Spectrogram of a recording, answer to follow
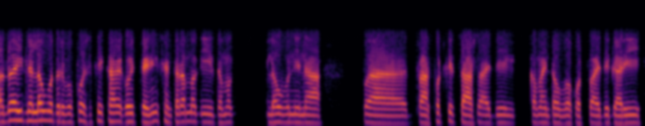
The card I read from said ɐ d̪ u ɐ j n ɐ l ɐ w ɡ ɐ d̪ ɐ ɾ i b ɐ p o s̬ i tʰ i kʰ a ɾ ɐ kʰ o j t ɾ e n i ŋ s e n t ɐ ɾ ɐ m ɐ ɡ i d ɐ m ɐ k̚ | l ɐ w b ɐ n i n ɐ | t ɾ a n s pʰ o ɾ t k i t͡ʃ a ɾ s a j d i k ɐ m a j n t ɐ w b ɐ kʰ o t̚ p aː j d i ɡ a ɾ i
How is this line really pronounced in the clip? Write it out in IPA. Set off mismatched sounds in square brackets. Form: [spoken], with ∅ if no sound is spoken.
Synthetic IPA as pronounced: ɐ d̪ u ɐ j n ɐ l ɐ w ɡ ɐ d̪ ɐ ɾ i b ɐ p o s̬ i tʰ i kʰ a ɾ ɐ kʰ o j t ɾ e n i ŋ s e n t ɐ ɾ ɐ m ɐ ɡ i d ɐ m ɐ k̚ | l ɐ w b ɐ n i n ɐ | t ɾ a n s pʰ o ɾ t k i t͡ʃ a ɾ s a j d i k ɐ m a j n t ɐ w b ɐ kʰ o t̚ p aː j d i ɡ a ɾ i

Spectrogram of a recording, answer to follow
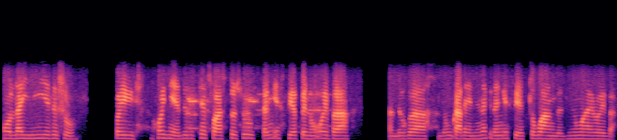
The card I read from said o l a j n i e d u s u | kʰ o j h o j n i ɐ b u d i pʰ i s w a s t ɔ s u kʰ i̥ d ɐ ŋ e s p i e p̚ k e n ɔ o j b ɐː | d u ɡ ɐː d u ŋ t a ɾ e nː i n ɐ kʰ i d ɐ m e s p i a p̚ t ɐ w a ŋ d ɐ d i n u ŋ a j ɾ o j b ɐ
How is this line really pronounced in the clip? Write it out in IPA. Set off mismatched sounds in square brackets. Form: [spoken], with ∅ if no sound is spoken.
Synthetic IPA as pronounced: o l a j n i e d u s u | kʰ o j h o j n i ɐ [d] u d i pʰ [e] s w a s t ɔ s u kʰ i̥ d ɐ ŋ e s p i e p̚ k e n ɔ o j b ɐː | d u ɡ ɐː d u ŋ [k] a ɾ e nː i n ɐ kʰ i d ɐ [ŋ] e s p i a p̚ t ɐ w a ŋ d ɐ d i n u ŋ a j ɾ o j b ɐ

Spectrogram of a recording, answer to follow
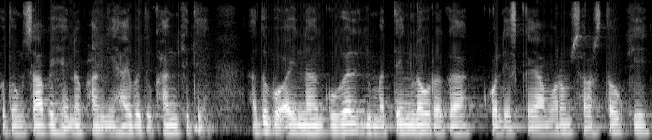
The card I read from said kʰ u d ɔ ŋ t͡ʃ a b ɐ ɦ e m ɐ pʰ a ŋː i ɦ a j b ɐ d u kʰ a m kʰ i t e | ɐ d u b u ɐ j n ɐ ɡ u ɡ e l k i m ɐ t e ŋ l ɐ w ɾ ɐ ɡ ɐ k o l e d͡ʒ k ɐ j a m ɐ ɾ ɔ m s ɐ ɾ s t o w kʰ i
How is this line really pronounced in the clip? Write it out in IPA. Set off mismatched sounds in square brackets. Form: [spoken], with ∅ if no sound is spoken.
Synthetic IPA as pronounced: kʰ u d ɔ ŋ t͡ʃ a b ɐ ɦ e [n] ɐ pʰ a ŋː i ɦ a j b ɐ d u kʰ a [ŋ] kʰ i [d] e | ɐ d u b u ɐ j n ɐ ɡ u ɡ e l [ɡ] i m ɐ t e ŋ l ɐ w ɾ ɐ ɡ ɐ k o l e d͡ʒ k ɐ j a m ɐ ɾ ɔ m s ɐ ɾ s t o w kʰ i

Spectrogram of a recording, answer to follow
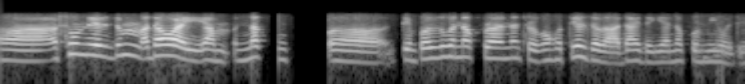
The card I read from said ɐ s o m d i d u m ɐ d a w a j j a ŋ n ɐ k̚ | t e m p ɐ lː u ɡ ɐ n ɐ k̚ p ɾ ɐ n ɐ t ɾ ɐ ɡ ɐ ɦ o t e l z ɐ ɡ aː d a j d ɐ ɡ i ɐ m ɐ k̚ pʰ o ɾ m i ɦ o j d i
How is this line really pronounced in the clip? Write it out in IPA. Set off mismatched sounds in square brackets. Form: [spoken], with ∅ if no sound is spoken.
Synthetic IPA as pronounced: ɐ s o m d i d u m ɐ d a w a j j a [m] n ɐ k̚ | t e m p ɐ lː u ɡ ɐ n ɐ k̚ p ɾ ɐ n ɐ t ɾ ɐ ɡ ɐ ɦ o t e l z ɐ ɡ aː d a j d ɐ ɡ i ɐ [n] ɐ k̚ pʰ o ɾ m i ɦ o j d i

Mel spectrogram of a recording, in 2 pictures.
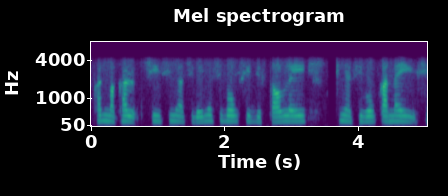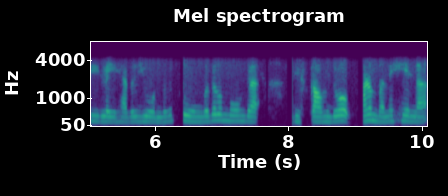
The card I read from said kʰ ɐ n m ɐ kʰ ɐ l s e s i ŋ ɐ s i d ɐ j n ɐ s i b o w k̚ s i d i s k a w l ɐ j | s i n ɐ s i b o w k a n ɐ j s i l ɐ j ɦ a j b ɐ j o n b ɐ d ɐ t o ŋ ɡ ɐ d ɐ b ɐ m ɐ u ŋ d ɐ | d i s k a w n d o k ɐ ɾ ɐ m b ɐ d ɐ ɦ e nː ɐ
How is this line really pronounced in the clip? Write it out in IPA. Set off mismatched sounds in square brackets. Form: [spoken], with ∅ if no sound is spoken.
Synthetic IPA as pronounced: kʰ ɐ n m ɐ kʰ ɐ l s [i] s i [n] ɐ s i d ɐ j n ɐ s i b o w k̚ s i d i s k a w l ɐ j | s i n ɐ s i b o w k a n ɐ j s i l ɐ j ɦ a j b ɐ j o n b ɐ d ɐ t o ŋ ɡ ɐ d ɐ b ɐ m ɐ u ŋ d ɐ | d i s k a w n d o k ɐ ɾ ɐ m b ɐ [n] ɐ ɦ e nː ɐ

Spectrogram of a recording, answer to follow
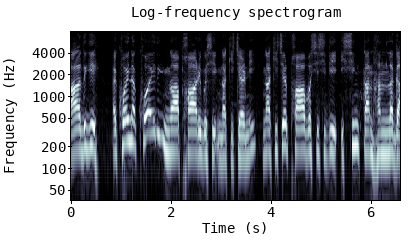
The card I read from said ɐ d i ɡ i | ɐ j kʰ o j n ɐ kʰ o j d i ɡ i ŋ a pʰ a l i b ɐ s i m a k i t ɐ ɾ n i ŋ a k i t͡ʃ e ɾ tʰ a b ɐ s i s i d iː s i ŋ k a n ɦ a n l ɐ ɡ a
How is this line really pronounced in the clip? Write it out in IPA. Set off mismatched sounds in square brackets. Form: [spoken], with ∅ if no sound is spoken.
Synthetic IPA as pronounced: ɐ d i ɡ i | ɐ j kʰ o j n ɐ kʰ o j d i ɡ i ŋ a pʰ a [ɾ] i b ɐ s i [ŋ] a k i [t͡ʃ] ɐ ɾ n i ŋ a k i t͡ʃ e ɾ [pʰ] a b ɐ s i s i d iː s i ŋ k a n ɦ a n l ɐ ɡ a

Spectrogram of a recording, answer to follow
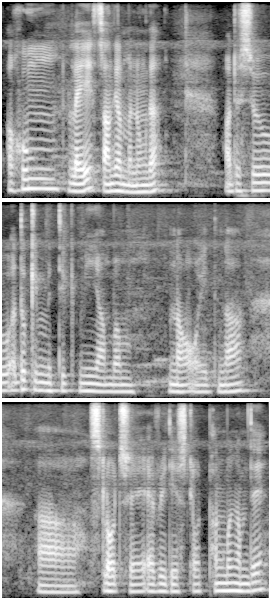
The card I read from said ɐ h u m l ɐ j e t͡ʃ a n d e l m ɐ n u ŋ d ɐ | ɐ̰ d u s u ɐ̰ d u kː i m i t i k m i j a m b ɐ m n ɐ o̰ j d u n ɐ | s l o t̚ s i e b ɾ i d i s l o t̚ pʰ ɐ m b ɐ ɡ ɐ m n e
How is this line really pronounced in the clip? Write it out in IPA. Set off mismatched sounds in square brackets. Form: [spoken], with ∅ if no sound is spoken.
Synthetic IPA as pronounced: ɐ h u m l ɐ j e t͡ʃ a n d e l m ɐ n u ŋ d ɐ | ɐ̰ d u s u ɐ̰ d u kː i m i t i k m i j a m b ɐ m n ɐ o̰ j d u n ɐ | s l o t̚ s [e] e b ɾ i d [e] s l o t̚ pʰ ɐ [ŋ] b ɐ [ŋ] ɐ m [d] e

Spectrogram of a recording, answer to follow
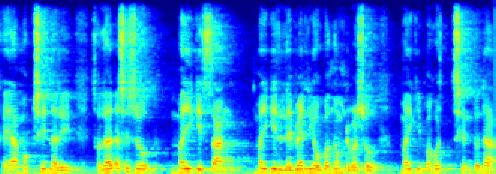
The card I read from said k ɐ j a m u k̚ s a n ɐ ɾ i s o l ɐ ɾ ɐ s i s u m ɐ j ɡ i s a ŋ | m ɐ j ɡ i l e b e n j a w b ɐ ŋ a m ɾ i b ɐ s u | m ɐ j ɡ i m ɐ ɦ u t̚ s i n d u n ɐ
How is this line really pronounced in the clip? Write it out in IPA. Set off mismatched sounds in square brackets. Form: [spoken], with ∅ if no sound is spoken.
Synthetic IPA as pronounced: k ɐ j a m u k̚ s [i] n ɐ ɾ i s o l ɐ ɾ ɐ s i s u m ɐ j ɡ i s a ŋ | m ɐ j ɡ i l e b e n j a w b ɐ ŋ [ɐ] m ɾ i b ɐ s u | m ɐ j ɡ i m ɐ ɦ u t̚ s i n d u n ɐ

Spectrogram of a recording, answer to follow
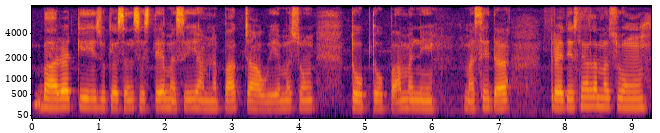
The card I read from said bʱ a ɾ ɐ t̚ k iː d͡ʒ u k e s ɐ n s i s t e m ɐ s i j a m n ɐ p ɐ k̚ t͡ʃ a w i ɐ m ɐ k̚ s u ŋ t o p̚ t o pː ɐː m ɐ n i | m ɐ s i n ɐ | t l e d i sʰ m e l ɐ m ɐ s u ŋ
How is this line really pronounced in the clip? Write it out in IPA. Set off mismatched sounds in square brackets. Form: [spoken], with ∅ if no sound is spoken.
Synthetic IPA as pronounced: bʱ a ɾ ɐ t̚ k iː d͡ʒ u k e s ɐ n s i s t e m ɐ s i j a m n ɐ p [a] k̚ t͡ʃ a w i ɐ m ɐ [∅] s u ŋ t o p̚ t o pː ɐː m ɐ n i | m ɐ s i [d] ɐ | t [ɾ] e d i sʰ [n] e l ɐ m ɐ s u ŋ

